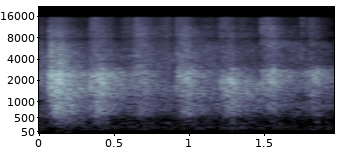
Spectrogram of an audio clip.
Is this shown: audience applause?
yes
